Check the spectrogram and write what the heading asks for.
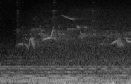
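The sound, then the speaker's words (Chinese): Forest ambience with birdsong: a few thin, high chirping calls drift over a steady, dense low hum that fills the background throughout, with no one speaking. “当我们进入 Ultraviolet，就像是迈入了时空穿越的隧道，森林、”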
